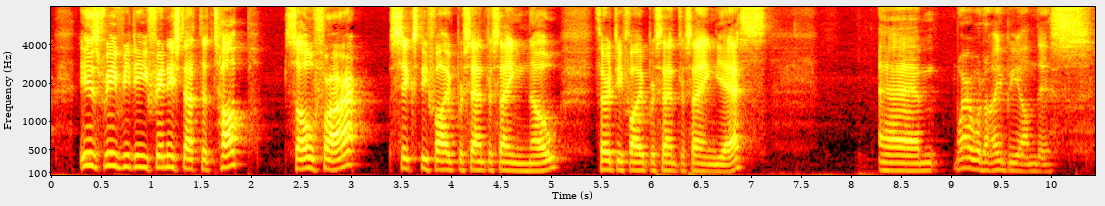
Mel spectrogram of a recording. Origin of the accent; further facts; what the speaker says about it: Ireland; let alone the fact I'm Irish.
